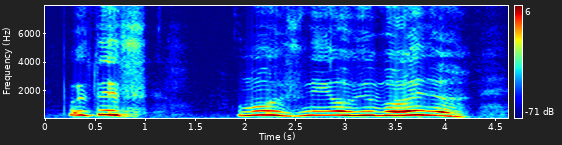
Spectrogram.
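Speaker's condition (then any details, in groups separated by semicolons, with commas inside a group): Cerebral palsy; needs practically everything done for her, including getting up, dressing, washing and feeding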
